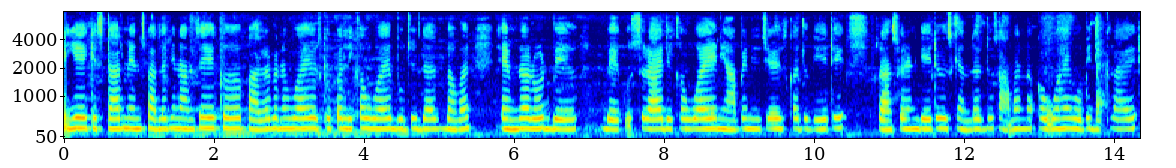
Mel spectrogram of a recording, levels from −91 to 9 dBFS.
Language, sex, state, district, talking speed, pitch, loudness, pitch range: Hindi, female, Bihar, Lakhisarai, 210 wpm, 235 Hz, -28 LUFS, 230-240 Hz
